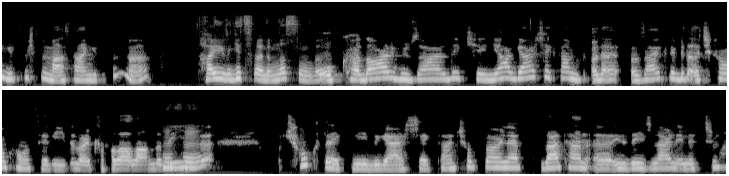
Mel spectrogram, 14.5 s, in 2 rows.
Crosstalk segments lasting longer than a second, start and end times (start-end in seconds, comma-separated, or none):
none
